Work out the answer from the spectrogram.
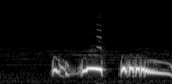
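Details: Spotted dove in the Thổ pha đồng voice style, calling and challenging. A short wavering coo rises into a held note, followed by a long pulsed note that slides gently downward. The background is quiet.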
